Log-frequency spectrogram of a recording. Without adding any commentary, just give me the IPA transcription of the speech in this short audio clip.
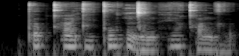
pʼə˦bqʰẽ˦te̤˦ kʼu˦tŋ͡ǀə̃˨ŋ he̤˦qʰə˨ŋɡə̤˨

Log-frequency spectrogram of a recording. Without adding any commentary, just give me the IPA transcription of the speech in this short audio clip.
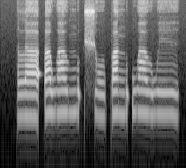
lä˨ʔä˦˨wa˦ʊ̯ŋʊ˦ʔ ʃo˨ʊ̯pä˦˨ ŋʊ˦ʔwa˦ʊ̯we˦ɪ̯

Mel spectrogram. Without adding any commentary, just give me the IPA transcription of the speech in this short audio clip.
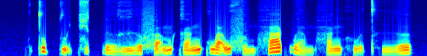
t̪o˦˥p̚t̪ṵ˧˨ə̯ t͡ɕə˦˥t̚ ɗə̤ː˨˩ɣɨ˧ə̯fa̰˧˥m ka˨˦ŋ kwa̰˧˥wfə̤˨˩mhaː˦˥k̚ la̤˨˩mha˧ŋhṵ˧˨ə̯t̪ʰɨ˨˦ə̯

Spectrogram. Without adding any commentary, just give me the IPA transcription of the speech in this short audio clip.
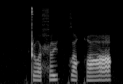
ʈoħy kuqʷɑ

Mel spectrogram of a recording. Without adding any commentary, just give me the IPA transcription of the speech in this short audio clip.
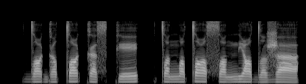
dˤeɡɯtˤi kaske | tˤɯn̪itˤɛ sˤen̪i dˤɛʐa

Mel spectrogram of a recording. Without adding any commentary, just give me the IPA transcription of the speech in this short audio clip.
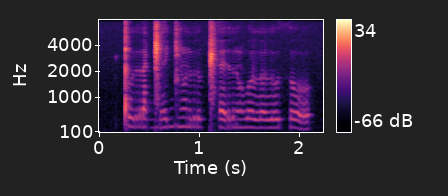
ǃuraɡ͡ǁɛ d͡ʑũruǁʰɛ rũwololu θo

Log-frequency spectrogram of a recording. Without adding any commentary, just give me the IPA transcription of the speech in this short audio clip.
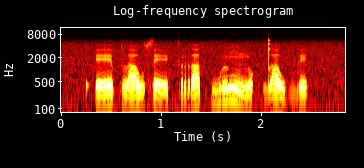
ʔeː˦˥pla˦˥wseː˩˦kra˦˥t̚ bɯ˥˩ŋ no˨˩k̚da˧w be˨˩k̚

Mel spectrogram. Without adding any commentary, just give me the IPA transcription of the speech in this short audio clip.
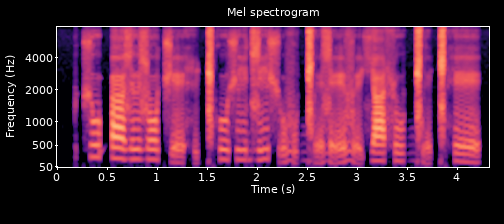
t͡ʃu ʔɐ zɨzot͡ʃḛ hḭǁʰuʃid͡zi ʃṵvṵɡ͡ǁḛzḛ vḛçaɬu ɡ͡ǁḛǁʰe

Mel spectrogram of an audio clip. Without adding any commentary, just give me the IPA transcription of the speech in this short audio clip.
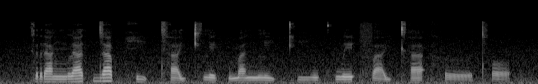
kra˧ŋla˦˥t̚ da˥˩p̚ hi˨˩ʔtʰa˩˦jkʰle˨˩k̚ ma˧nli˨˩ʔkʰiː˧wkʰwe˦˥ʔ fa˨˩jkʰa˦˥ʔhɤː˨˩ tʰɔ˨˩ʔ

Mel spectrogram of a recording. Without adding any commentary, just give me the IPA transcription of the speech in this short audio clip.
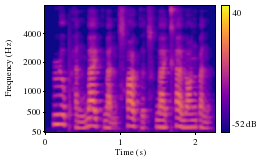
ɻɤ˥˩pʰa˩nmwa˥˩ɪ̯kwa̰˨˩n t͡sʰɑ˥˩ʊ̯kɤ˩ t͡sʰwa˧˥ɪ̯kʰä˥˩ ɻɑ˥ŋpa˨n

